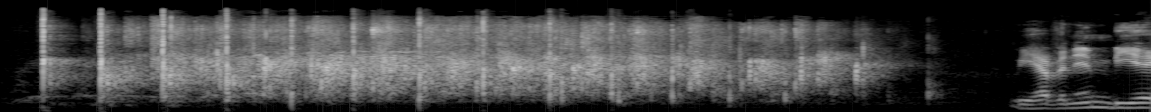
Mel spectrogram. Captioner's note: applause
